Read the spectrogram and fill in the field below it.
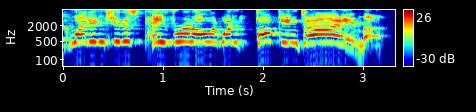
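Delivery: retelling losing it at the gas station clerk, shrill and loud; exasperated outburst. Retold or imitated. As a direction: shriek it like you've lost it. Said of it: "I'm like".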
